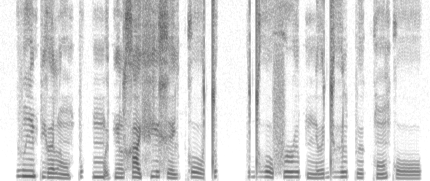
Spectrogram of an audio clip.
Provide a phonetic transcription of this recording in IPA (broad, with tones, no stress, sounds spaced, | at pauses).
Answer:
β ĩ˥ pʲ ɤ˧ ɐ̯ l õ˩ p | m ə̰˥˩ pʲ õ˧ l x a˥˩ fʲ e˥ x e˩ lʲ k o˥˩ t | dʱ o˥˩ f ɹ ʏ˥˩ p n ʏ˩˥ dʱ ʏ˥ l p ʏ˩˥ k õ˩˥ k o˩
